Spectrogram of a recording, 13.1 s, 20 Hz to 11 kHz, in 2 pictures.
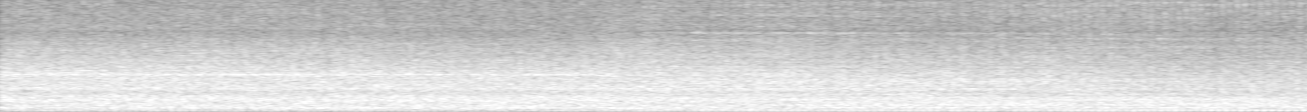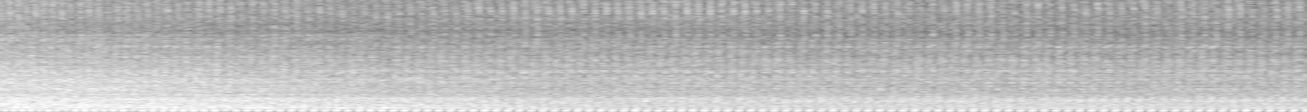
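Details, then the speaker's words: MTD Craftsman LT1500 riding mower with replacement engine, after bottom oil seal change: steady, even single-cylinder chug around 200 a minute, no surging; no longer over-revving, healthy. "it doesn't sound like it's revving revving too high anymore either so that's good"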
